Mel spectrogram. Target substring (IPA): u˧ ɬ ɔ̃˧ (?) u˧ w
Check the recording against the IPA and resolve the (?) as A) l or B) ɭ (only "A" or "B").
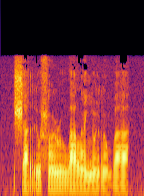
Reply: B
